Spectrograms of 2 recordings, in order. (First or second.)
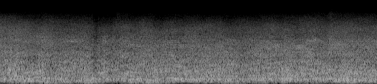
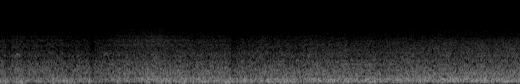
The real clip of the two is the second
